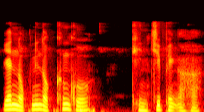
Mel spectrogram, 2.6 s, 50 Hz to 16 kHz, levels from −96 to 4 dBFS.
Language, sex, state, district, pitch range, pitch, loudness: Garo, male, Meghalaya, North Garo Hills, 105-145 Hz, 120 Hz, -19 LUFS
